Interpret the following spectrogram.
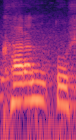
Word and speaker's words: क्षरन्तु: प्रथम खंड का दूसरा अंश मधु खरंतु शेंदव, श का उच्चारण ख करके किया गया है।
